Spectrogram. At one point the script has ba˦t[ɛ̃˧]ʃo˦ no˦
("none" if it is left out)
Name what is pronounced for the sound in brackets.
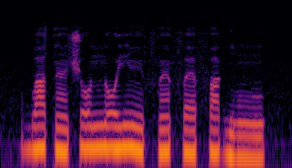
ɛ̃˧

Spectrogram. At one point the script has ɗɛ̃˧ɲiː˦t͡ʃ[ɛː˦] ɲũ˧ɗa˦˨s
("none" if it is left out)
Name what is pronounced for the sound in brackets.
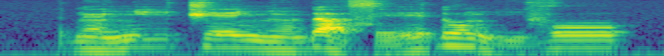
eː˦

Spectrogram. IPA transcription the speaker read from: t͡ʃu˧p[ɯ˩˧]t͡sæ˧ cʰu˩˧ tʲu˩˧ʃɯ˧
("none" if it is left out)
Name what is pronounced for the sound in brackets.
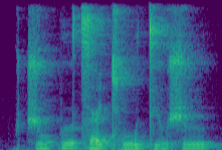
ɯ˥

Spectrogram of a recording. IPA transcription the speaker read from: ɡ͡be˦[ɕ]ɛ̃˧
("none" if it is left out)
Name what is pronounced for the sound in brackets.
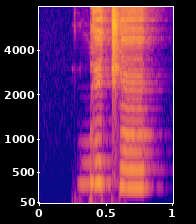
t͡ʃ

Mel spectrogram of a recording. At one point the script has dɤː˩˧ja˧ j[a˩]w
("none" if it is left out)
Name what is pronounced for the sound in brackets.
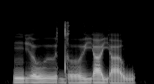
a˩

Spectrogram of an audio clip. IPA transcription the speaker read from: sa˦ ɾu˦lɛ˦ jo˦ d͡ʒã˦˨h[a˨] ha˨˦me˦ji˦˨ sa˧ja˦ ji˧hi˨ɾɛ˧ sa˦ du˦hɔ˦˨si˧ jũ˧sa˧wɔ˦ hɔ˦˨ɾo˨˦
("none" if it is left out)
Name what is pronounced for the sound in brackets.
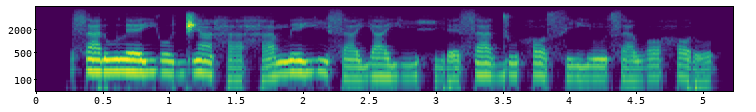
a˨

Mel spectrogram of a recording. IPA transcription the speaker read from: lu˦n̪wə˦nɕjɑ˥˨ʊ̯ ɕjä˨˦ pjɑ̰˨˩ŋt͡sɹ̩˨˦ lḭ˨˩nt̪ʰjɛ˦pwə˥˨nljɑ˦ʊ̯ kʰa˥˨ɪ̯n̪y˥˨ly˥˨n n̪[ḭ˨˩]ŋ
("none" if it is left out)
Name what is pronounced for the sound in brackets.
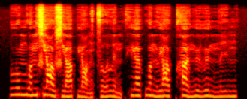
i˦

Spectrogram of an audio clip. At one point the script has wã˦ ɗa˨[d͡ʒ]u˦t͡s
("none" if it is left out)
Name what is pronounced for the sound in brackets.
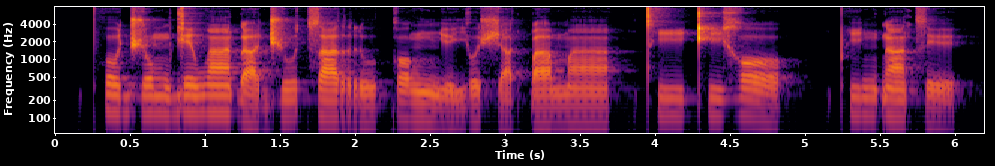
d͡ʒ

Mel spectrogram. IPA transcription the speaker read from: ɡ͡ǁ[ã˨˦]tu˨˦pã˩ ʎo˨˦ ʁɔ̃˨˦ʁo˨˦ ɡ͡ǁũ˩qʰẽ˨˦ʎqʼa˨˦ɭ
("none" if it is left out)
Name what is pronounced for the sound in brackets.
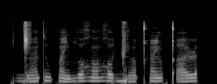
ã˨˦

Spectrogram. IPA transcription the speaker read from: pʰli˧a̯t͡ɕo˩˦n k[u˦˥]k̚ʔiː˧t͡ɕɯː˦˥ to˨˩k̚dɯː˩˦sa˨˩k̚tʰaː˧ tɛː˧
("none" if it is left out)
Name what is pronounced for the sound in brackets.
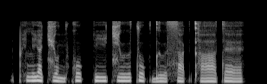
o˦˥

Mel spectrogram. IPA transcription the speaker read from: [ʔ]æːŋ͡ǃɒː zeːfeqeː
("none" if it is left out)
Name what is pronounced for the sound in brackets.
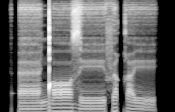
ʔ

